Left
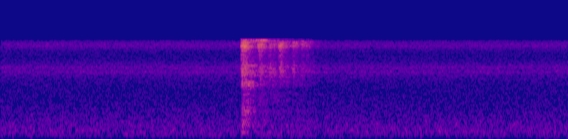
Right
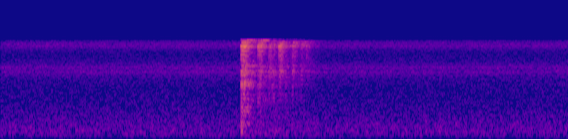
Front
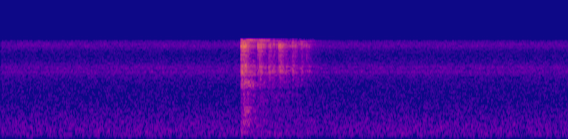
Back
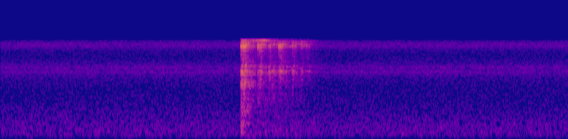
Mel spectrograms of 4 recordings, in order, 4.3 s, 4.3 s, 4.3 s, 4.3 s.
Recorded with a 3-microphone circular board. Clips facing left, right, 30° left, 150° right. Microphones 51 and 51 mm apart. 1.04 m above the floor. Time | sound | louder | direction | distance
1.8 | a dropped coin | right 3 dB, back 2 dB | 100° right | 2.5 m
